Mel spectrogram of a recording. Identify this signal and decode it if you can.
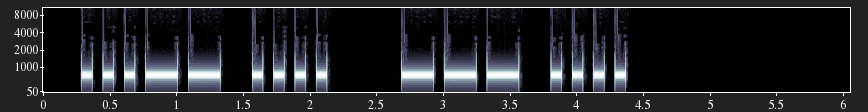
Morse code, heard as a keyed tone, about 15 wpm, 700 Hz. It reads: 3H OH
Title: Winter Field Day Exchanges Encore 15wpm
